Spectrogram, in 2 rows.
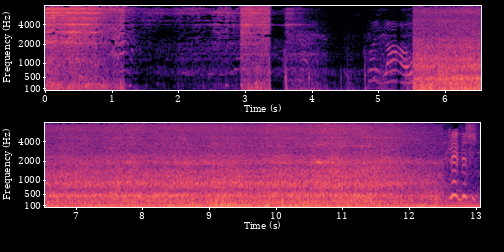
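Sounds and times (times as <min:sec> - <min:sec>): train rumbling past: 0:05.5 - 0:12.6.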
